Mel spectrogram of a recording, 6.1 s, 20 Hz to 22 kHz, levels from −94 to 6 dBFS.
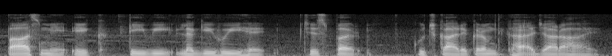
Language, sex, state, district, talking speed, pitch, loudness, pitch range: Hindi, male, Uttar Pradesh, Lalitpur, 135 wpm, 105 Hz, -20 LUFS, 95-110 Hz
